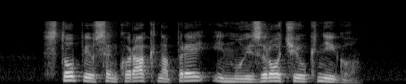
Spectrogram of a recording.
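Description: Nothing stood out on listening to this speech recording, with only a faint room background sitting about 43 dB below the speech.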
